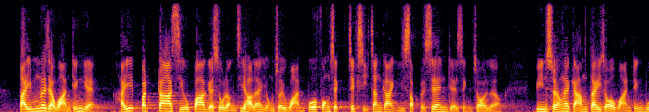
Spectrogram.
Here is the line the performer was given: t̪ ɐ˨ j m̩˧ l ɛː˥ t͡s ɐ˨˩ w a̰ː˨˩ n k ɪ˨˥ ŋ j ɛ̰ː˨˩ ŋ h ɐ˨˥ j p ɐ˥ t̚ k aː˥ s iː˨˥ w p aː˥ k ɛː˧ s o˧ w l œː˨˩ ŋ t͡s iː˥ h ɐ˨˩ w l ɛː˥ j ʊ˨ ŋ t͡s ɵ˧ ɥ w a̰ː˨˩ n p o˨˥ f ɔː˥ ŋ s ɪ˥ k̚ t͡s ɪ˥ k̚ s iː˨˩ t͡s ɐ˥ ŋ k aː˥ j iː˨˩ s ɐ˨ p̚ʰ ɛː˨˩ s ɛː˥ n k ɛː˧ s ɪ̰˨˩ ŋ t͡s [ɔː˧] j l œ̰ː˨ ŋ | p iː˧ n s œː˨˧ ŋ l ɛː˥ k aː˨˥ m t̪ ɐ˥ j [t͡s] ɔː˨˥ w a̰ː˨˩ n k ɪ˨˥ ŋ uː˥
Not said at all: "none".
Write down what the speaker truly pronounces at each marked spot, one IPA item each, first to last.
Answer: ɔː˧, t͡s

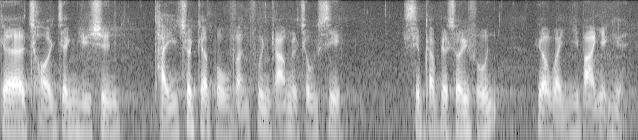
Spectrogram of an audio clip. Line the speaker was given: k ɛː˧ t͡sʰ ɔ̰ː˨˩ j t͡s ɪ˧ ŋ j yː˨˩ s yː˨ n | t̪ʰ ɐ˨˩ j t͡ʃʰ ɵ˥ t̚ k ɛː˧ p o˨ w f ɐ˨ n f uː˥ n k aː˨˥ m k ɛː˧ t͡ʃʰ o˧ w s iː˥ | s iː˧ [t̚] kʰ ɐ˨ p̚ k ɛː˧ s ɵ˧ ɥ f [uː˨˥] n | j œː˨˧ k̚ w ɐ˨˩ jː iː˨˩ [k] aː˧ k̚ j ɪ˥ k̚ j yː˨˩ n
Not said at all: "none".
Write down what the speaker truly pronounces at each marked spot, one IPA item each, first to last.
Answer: p̚, uː˨˥, p

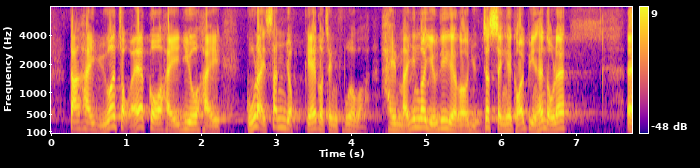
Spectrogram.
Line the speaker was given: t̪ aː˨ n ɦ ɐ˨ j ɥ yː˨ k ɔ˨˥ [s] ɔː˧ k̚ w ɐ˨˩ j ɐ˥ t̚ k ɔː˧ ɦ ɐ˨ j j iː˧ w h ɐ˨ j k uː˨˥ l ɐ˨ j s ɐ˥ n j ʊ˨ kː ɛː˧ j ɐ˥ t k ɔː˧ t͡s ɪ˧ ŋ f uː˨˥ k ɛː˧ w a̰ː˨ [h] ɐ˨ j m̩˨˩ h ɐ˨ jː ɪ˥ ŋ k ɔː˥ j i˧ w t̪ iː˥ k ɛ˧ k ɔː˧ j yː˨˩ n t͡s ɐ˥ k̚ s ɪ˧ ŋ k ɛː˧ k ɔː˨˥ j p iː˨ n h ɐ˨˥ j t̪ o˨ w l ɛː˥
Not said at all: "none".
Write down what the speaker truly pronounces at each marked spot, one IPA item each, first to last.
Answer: t͡s, h

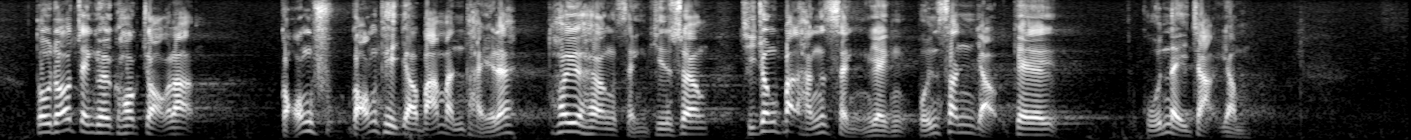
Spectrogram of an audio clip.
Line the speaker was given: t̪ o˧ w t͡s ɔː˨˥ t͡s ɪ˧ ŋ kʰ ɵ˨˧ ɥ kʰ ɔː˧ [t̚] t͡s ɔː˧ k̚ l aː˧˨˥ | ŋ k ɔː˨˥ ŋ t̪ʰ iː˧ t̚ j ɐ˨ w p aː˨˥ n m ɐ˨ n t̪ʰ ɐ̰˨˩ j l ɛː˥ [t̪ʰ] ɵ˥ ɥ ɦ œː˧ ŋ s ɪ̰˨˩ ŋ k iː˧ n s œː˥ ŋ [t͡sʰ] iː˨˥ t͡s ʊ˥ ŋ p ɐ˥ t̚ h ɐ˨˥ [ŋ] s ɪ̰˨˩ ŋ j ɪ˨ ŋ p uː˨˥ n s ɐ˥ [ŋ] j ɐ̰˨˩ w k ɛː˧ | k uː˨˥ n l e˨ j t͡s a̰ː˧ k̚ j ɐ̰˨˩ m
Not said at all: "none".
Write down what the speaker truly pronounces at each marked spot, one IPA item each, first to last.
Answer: k̚, t̪ʰ, t͡sʰ, ŋ, n

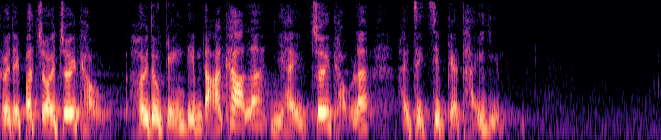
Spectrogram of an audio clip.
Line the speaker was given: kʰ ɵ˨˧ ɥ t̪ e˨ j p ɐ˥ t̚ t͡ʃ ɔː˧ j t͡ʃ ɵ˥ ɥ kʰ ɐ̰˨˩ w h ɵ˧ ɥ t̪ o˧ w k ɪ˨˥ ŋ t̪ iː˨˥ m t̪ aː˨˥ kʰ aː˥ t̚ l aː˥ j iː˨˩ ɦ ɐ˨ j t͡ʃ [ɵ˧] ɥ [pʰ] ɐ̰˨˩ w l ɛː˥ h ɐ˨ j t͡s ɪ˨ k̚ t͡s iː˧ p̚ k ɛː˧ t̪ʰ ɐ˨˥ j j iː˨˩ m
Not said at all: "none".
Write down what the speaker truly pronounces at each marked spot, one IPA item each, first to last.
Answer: ɵ˥, kʰ

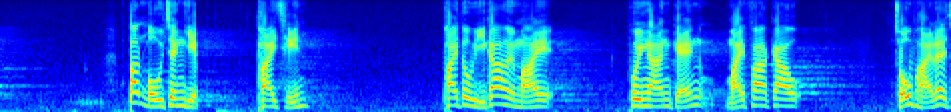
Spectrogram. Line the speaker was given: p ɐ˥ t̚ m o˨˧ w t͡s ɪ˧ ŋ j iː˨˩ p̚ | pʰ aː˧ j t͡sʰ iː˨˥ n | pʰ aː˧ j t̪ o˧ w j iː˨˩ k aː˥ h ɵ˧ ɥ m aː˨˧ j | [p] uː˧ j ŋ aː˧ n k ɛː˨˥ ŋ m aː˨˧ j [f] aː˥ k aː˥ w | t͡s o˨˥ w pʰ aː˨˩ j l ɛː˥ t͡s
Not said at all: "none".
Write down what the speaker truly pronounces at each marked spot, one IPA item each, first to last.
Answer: pʰ, f

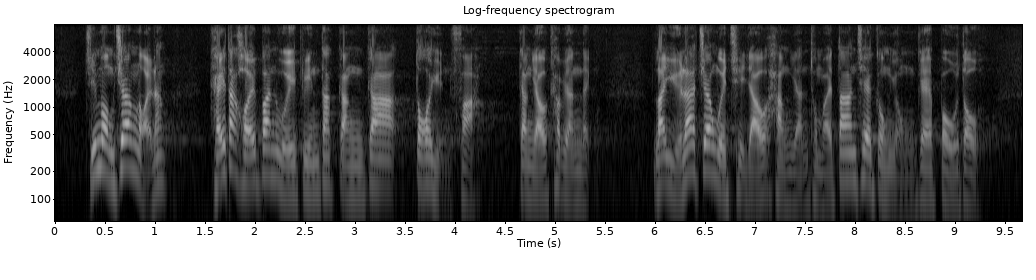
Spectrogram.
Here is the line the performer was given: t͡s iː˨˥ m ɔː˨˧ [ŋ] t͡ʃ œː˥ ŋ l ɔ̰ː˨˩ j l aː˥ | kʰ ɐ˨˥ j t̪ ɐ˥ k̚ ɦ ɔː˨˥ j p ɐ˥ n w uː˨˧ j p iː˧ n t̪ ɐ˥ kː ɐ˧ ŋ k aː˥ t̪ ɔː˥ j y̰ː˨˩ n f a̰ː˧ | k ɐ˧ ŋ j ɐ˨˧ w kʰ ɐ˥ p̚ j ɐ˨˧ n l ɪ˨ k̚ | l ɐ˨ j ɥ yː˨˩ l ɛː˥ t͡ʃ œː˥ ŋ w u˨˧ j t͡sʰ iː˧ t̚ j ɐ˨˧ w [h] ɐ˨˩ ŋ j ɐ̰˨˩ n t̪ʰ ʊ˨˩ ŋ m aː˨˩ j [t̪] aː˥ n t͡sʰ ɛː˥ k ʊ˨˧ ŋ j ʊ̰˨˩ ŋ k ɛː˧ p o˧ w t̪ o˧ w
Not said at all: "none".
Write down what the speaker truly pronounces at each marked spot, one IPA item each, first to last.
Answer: ŋ, h, t̪

